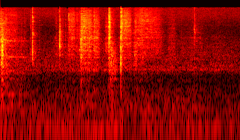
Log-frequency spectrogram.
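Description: Light handling noise: a few short clicks and rustles that fade away over the two seconds.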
